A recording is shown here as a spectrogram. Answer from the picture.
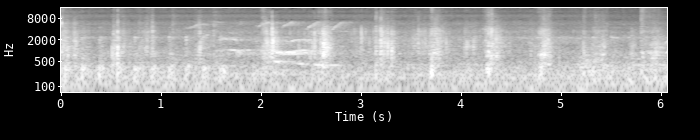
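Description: Footsteps on a dirt floor, irregular soft steps about every half second, with a few short bird chirps in the background.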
